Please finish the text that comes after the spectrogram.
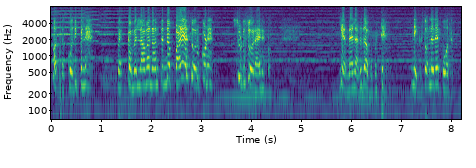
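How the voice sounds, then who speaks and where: A wounded young wife, played by a woman in an old film, restrained and bitter. Her high voice sits over faint music. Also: moderate pace, pauses often, natural voice. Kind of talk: 1970s film acting.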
